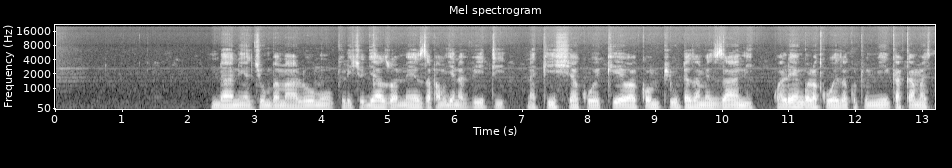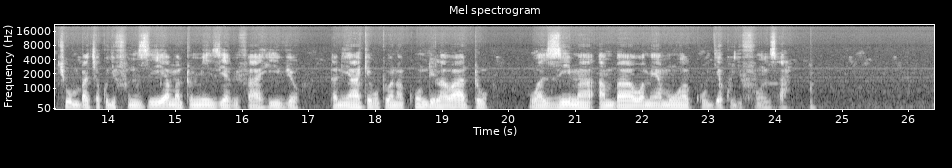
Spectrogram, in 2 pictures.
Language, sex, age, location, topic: Swahili, male, 25-35, Dar es Salaam, education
